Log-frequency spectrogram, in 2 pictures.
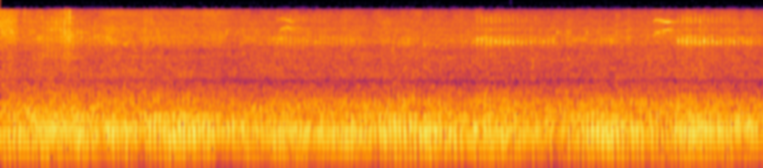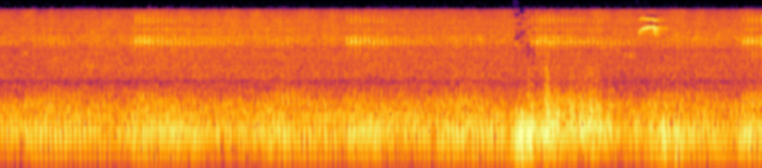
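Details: A cheetah purrs in a steady, deep, buzzing drone with rapid rhythmic pulsing throughout. Faint short chirps sound high above it at intervals, and there is a brief rustle near the end.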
